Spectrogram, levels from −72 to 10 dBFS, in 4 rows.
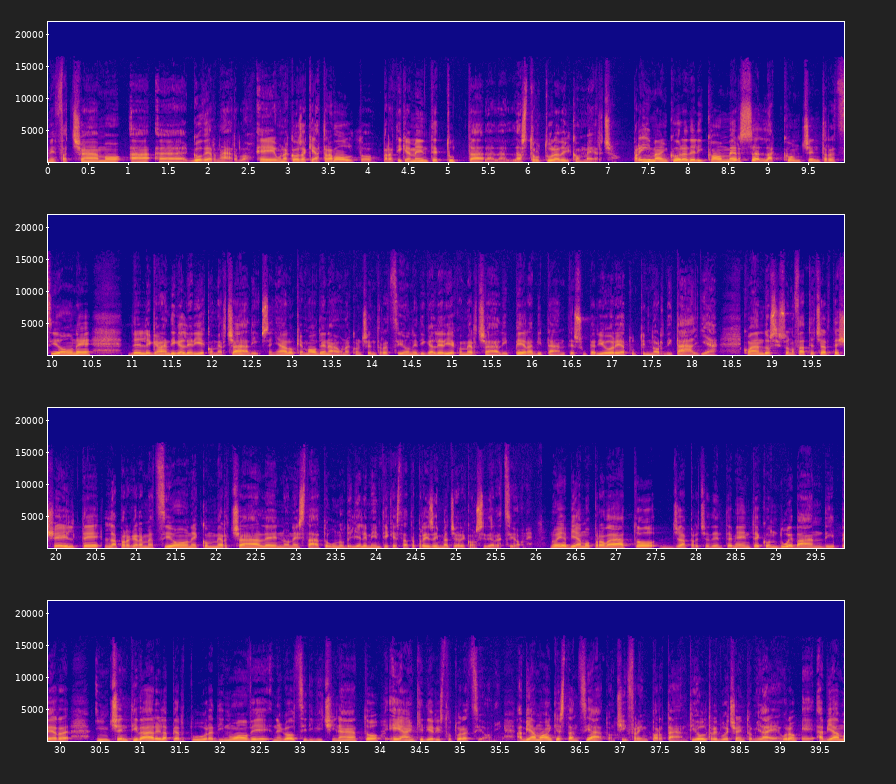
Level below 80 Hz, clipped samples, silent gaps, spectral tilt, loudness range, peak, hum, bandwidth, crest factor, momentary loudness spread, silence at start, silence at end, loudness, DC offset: -52 dBFS; under 0.1%; none; -4 dB/octave; 2 LU; 0 dBFS; none; 17 kHz; 14 dB; 8 LU; 0 s; 0 s; -15 LUFS; under 0.1%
